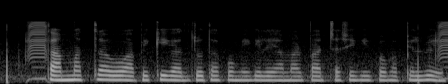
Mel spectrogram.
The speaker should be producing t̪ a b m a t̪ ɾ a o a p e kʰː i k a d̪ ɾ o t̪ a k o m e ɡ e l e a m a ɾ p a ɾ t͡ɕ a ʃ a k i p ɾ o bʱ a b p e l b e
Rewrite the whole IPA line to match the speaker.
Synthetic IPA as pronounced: t̪ a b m a t̪ ɾ a o a p e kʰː i k a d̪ ɾ o t̪ a k o m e ɡ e l e a m a ɾ p a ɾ t͡ɕ a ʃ i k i p ɾ o bʱ a b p e l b e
